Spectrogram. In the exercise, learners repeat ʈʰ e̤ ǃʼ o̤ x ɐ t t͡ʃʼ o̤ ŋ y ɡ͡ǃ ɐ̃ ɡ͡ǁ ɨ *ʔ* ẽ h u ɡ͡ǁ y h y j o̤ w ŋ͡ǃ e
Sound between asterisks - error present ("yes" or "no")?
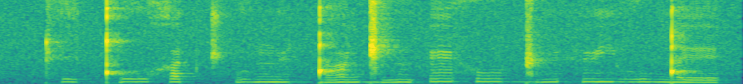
no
